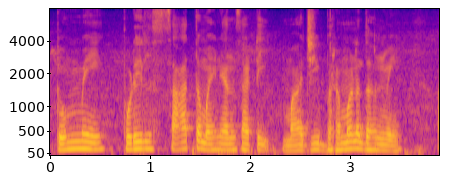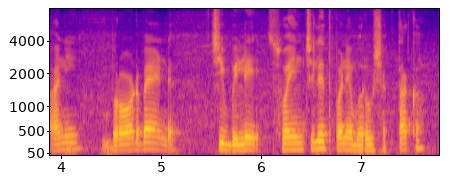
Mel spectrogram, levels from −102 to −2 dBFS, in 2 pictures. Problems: none marked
